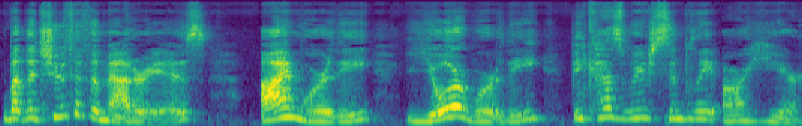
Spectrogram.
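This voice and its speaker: This woman's pitch swings very widely. Her pace is fairly slow. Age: 50s. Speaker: naturopathic author and mental health speaker. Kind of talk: live stream talk. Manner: casual with false starts.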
